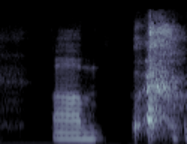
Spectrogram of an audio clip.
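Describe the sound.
A single human sneeze: a short voiced intake followed, after a brief pause, by a loud, harsh, noisy burst that trails off.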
